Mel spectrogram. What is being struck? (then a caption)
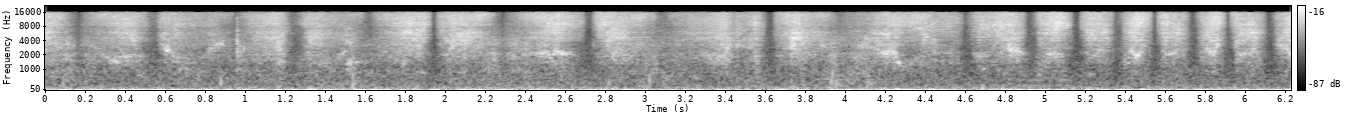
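Nylon jacket fabric. Fingers and nails scratch and rub the nylon shoulder and upper arm of an olive-green nylon bomber jacket. The result is a steady, bright, hissing rustle broken into repeated scratching strokes that come quicker and sharper toward the end.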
